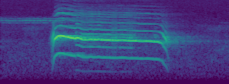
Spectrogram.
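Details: One loud buzzard scream in its natural habitat, an even, nasal mew lasting just over a second that drops away at the end, preceded by a faint high whistle-like tone.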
